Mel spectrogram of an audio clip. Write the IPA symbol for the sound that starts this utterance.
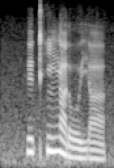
ɪ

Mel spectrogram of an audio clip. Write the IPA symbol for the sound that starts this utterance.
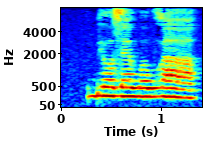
bʲ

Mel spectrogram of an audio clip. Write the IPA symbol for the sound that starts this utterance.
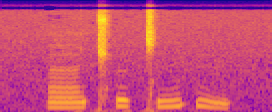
ã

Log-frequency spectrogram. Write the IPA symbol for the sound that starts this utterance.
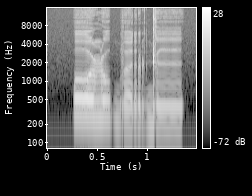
o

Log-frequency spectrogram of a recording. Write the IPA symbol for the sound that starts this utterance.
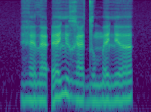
ɦ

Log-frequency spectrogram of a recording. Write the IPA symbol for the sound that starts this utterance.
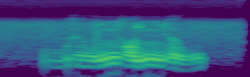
ɓ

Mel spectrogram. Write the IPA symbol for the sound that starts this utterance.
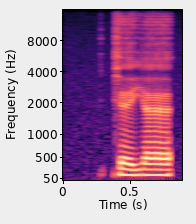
k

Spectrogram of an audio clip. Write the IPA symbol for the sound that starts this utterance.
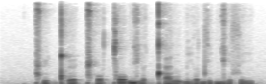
ǁ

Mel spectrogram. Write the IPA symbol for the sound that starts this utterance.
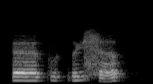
œː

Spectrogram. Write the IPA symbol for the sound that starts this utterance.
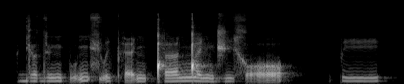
ɡʲ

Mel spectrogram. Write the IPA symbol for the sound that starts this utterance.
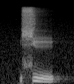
ɕ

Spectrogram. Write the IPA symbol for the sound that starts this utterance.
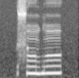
s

